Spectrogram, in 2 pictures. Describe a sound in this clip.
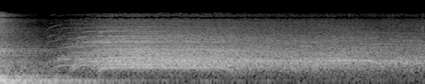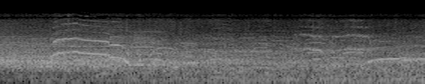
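A large crowd screams and cheers in a big echoing hall.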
